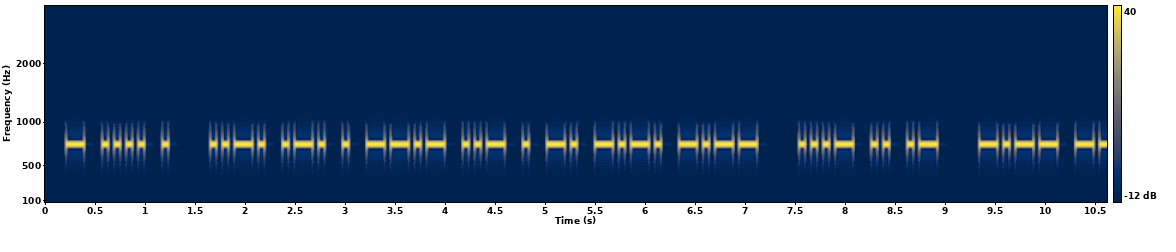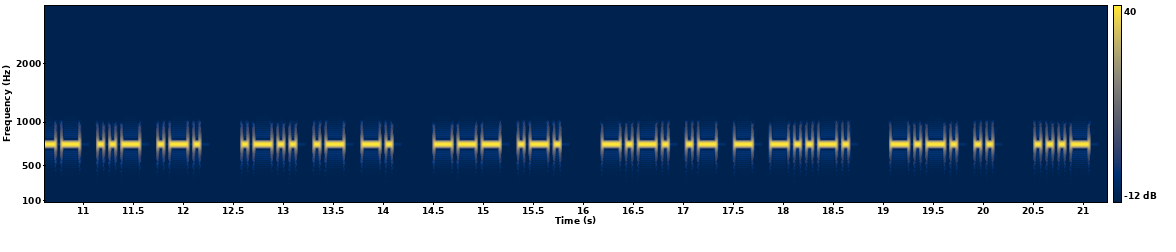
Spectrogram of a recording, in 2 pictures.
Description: Morse code, heard as a keyed tone, about 20 wpm, 750 Hz. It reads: THE FREQUENCY VIA YOUR LAN OR CAT/CIV
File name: Archive / 20 WPM / 20WPM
